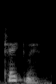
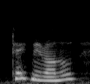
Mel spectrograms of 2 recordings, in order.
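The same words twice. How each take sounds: First: Said in the usual way. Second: High, louder begging cry; desperate plea. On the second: A narrator's reading. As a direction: beg him with everything left. Beryl begging Ronnie to elope.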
